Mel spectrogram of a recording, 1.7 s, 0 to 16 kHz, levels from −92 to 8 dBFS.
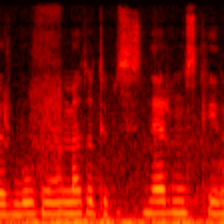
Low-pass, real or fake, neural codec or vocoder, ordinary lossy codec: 14.4 kHz; real; none; AAC, 96 kbps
